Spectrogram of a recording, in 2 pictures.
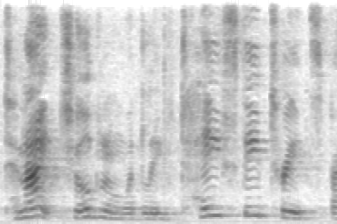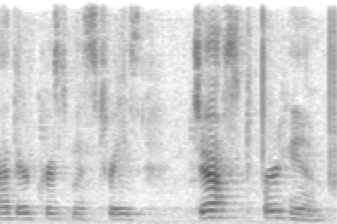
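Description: A woman reading a children's picture book aloud in a lively, expressive way with playful emphasis. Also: mid-range voice, measured pace, slight background noise. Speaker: storyteller.

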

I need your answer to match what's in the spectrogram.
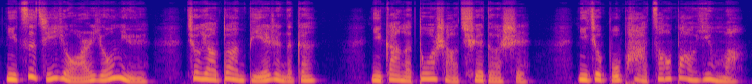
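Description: A woman voicing an angry rural father who shouts threats, read in a story. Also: fairly low pitch, big pitch swings, normal speed, no echo, studio quality. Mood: defiant.

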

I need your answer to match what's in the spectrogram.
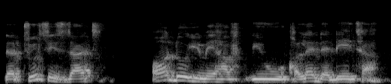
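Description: A man lecturing a class at a deliberate pace, often pausing to ask "what?" so students can fill in the word. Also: medium pitch, animated, dark tone. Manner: asks students to finish his sentences with "what?"; slow deliberate delivery. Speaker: university lecturer. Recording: dull lo-fi recording.

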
